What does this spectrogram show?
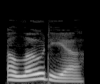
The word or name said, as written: Elodia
